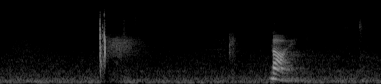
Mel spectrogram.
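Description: A cue tip strikes a ball with a sharp click.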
